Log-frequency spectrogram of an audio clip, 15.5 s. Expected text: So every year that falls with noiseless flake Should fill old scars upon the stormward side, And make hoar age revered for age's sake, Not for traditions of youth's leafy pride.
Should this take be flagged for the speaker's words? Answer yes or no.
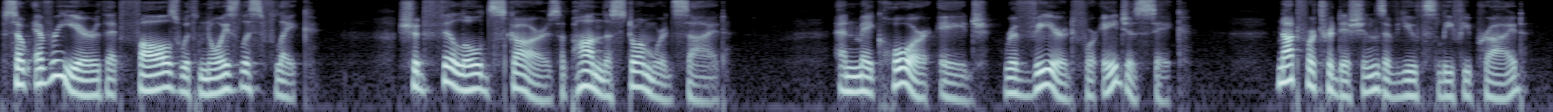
no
